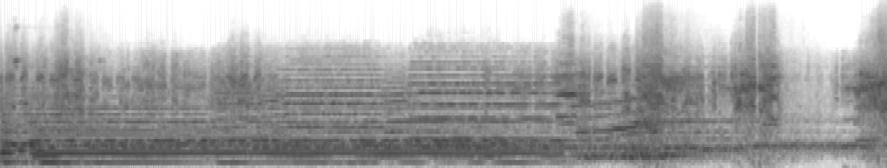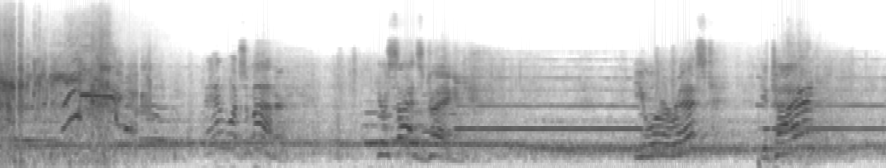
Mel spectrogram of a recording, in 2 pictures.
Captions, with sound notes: (shrews chatter) (Ann screams) - Ann, what's the matter? Your side's dragging. You wanna rest? You tired?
